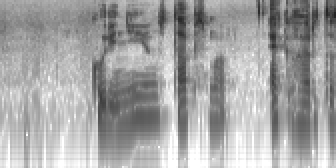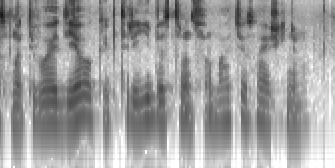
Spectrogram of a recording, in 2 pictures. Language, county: Lithuanian, Vilnius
